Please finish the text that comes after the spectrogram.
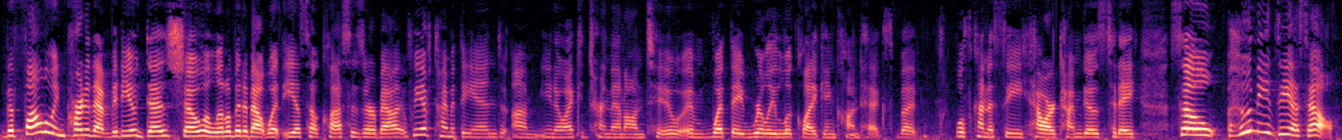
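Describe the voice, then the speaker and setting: A woman's voice: on the high side, fairly quick. A woman teacher giving an informal presentation in a conversational, storytelling way.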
